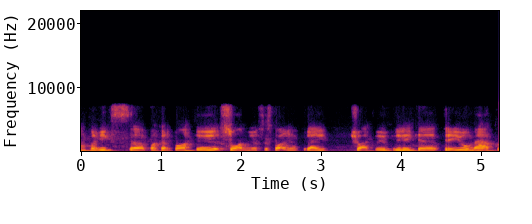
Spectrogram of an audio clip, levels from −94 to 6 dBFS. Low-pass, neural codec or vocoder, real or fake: 7.2 kHz; none; real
